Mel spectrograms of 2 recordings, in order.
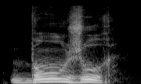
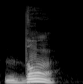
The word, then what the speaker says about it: bonjour: Now, there are two different sounds in there. And remember last week when we were listening to our nasal sounds, the first syllable is very nasal. It's bon.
